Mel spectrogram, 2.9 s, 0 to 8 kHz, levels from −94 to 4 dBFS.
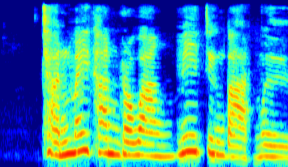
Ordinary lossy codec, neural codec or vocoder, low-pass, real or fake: AAC, 32 kbps; none; 7.2 kHz; real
